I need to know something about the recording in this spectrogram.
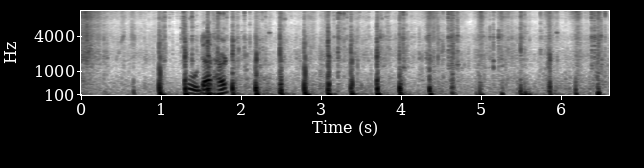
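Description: Footsteps crunch steadily through gravel and grass.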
